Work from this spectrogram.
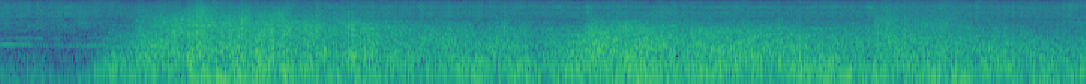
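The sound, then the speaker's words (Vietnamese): Thunder from a lightning strike bursts in after a brief quieter moment and rolls on as a loud, deep, sustained rumble that barely lets up. “Tia sét chí tử đánh vào đầu, cái xác rít lên một tiếng, ở trên đỉnh đầu vỡ toác ra vì phải chịu cú sét đánh.”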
